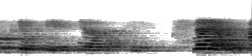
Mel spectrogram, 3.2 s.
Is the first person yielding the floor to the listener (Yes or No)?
No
